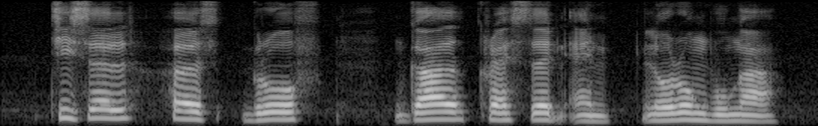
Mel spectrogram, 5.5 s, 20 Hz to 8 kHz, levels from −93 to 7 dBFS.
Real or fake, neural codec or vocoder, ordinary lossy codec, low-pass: real; none; none; none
